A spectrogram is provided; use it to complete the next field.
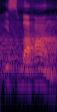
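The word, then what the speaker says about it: أصفهان: আমরা প উচ্চারণ করি ইস্পাহান, আরবিতে এটা উচ্চারণ হয় না। আরবিতে হয় আল আসবাহানি, বা উচ্চারণ হয় ইসবাহান বা আসবাহানি।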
